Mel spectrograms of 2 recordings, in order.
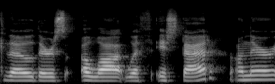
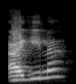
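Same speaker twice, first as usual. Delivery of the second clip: águila with the first A hit higher and louder; stress on first syllable; 6 semitones higher, 5 dB louder than usual. Shown as a demonstration. Teacher modelling for students, águila stressed on first A. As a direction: punch the opening A of águila. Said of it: "putting the accent on the, that first A".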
